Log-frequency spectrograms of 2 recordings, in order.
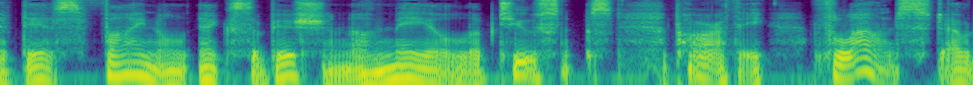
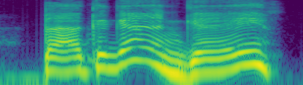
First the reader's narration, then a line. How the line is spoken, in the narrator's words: he of the keen gaze had exclaimed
